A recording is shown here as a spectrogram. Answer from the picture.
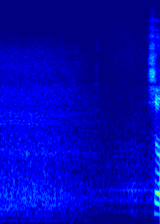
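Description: Steady noise of city traffic and wind, fading away after about a second and a half. A man then starts to speak.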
